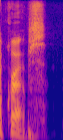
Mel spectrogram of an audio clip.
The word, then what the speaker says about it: Kreps: And my name's now Kreps. – What prompted the change in your name? Kreps? Am I saying that right? Kreps? – Yeah, it's French for a thin pancake.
